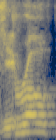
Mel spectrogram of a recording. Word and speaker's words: Strofe: Alex Strofe, it is, produces our show. That's how you pronounce it.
